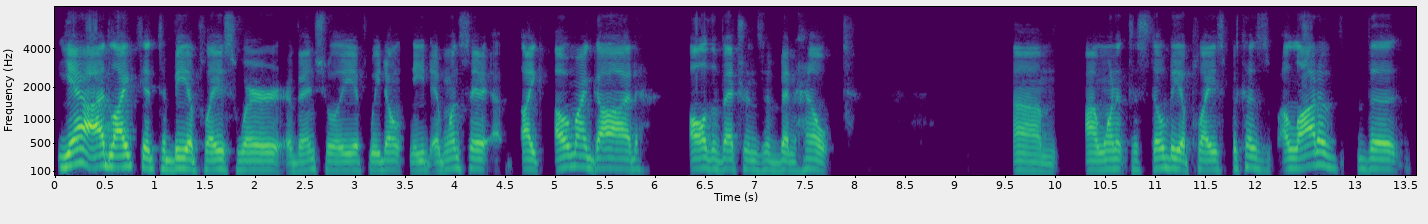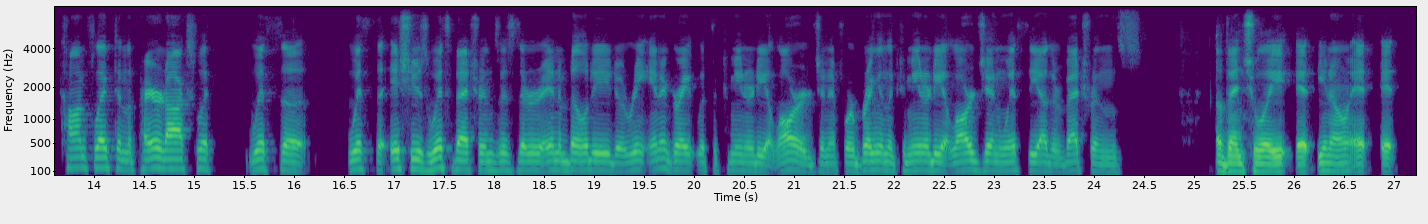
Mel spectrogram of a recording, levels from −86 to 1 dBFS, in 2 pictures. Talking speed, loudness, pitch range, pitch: 180 wpm, -26 LUFS, 110-130 Hz, 115 Hz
